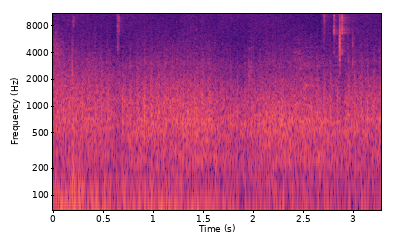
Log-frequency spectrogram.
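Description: Artillery shells strike in the Graviteam Tactics war game, a dense continuous rumble of distant blasts with a few sharper pops breaking through, loud and sustained with no talk.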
